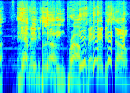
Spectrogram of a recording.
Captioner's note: more laughter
